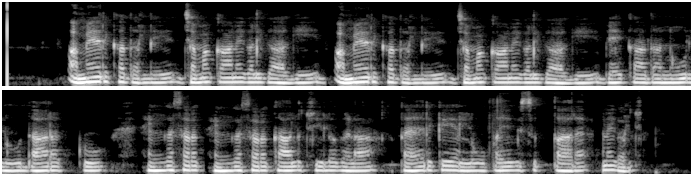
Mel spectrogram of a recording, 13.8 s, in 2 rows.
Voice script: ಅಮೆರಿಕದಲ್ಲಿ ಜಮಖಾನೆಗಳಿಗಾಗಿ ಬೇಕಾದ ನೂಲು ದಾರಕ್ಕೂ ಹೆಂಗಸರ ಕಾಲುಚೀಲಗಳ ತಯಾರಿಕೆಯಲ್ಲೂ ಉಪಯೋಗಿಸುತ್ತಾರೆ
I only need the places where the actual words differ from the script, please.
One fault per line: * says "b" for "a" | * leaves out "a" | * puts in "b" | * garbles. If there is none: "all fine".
* puts in "ಅಮೆರಿಕದಲ್ಲಿ ಜಮಖಾನೆಗಳಿಗಾಗಿ"
* puts in "ಹೆಂಗಸರ"
* garbles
